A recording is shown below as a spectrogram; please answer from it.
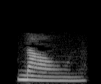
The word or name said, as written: noun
